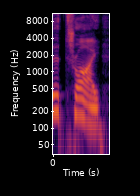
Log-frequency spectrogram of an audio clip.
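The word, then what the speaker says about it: try: میتونیم سعی بکنیم و در مورد تلفظ ترای دقت بکنید دوستان نگفتم ترای بین تی و r صدایی وجود نداره پس پس پس میگیم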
